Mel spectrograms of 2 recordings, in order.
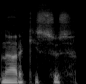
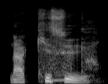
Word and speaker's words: Narcissu: Oh, that's how you pronounce it. Narcissu. Narcissu.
